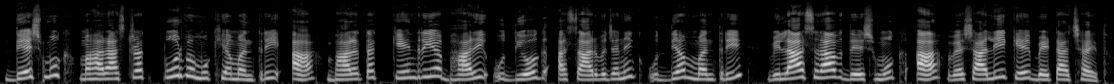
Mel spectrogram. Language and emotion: Maithili, neutral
